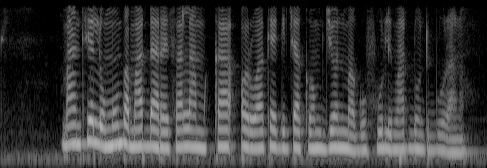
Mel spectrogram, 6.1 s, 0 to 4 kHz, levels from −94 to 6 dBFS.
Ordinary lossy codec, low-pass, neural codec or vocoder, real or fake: none; 3.6 kHz; none; real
